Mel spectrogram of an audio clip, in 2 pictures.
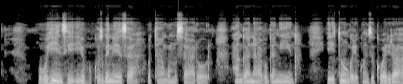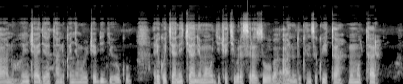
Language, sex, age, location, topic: Kinyarwanda, female, 50+, Nyagatare, agriculture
